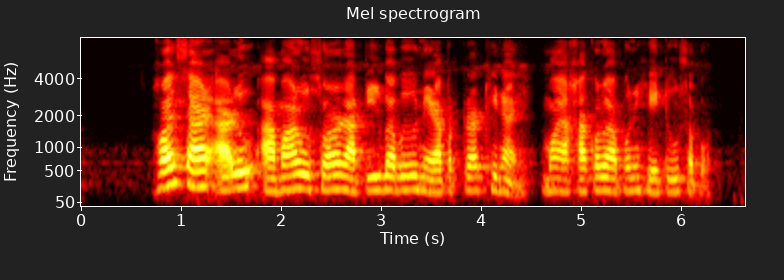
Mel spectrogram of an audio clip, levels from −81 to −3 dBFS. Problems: constant background noise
